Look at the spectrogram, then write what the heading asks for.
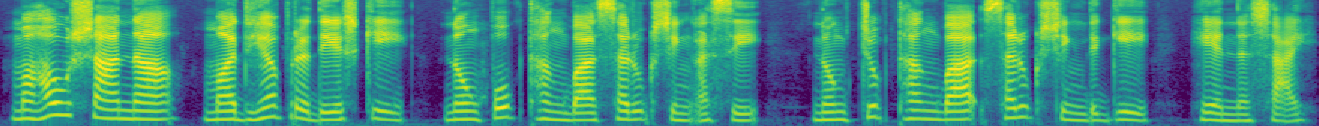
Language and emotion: Manipuri, neutral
